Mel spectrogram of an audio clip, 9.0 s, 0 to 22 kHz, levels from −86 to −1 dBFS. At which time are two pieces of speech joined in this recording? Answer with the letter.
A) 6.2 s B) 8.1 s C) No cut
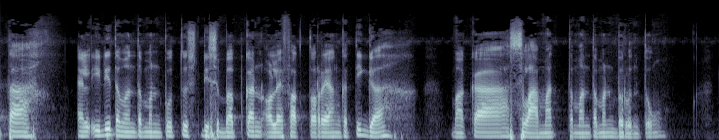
C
